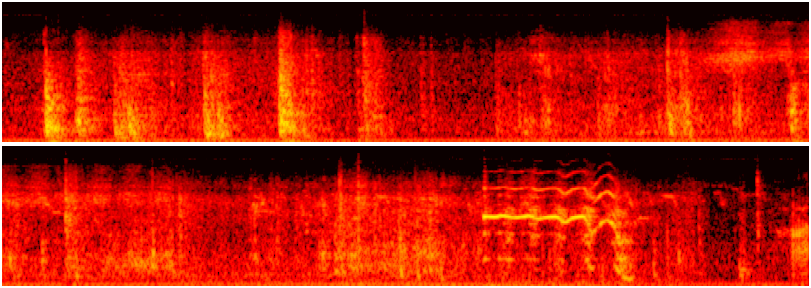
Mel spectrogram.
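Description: A horse whinnies amid steady hoof clip-clops on a ranch, the neigh rising loud and shrill near the end over the rhythmic hooves, with faint birdsong behind.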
